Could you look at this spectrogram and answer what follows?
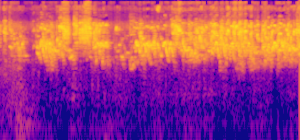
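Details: A budgerigar family at play makes steady, crowded chirping: rapid high twitters and warbled notes overlap without pause, with a soft low tap at the beginning.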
